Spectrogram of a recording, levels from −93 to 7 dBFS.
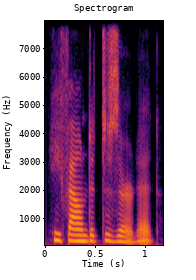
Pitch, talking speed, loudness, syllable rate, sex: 205 Hz, 205 wpm, -17 LUFS, 5.6 syllables/s, female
